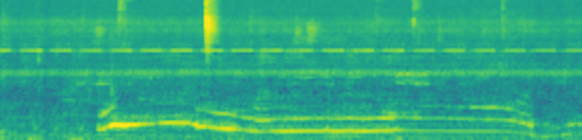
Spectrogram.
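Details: Two domestic cats, one orange, quarrelling and yowling at each other; a long, low, wavering moaning howl that slowly rises and falls for about four seconds, ending in a short drop, with a steady faint electrical hum underneath.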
